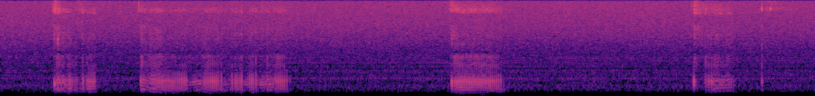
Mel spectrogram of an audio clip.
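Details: Pet dog sleeping and snoring: irregular buzzing, fluttering snorts in bursts, with quiet gaps between.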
